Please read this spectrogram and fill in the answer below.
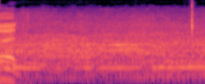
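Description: Steady drone of race-car engines running, with no sudden events.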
